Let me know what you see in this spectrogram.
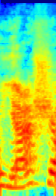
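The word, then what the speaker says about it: Yasha: ele é o rei yacha o termo yasa é a pronúncia japonesa pros yaksha e os yaksha lá na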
